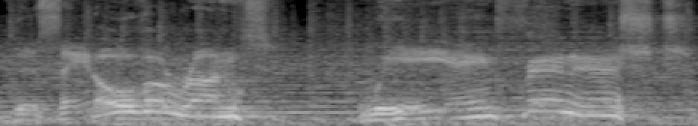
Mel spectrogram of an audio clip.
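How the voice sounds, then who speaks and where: A man playing a savage, sadistic mutant villain in an audio drama, taunting with a snarling, menacing rasp. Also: high voice, wildly swooping pitch, a little mellow, full character voice. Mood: vicious. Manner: menacing, mocking, drawn-out. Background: dramatic music.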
